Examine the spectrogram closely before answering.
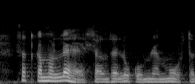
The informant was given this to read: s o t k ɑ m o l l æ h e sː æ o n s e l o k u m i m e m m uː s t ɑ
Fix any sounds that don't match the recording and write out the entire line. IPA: s o t k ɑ m o l l e h e sː æ o n s e l u k u m i n e m m uː s t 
